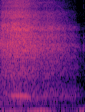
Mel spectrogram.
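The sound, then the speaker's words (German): A deep inhalation during a yoga session: an airy, breathy hiss that swells quickly, holds, then gradually thins and fades over less than two seconds, heard alone. “Ein letztes Mal einatmen.”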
